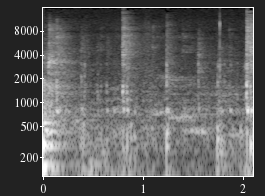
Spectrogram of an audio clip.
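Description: A few faint, separate clicks and light knocks of plastic parts as the cordless mower's handlebar and safety key are handled.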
